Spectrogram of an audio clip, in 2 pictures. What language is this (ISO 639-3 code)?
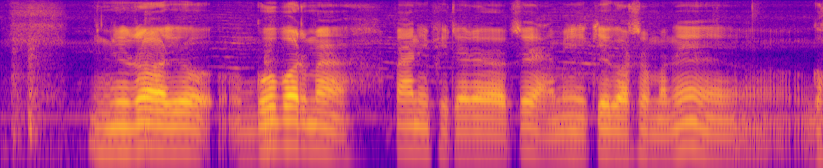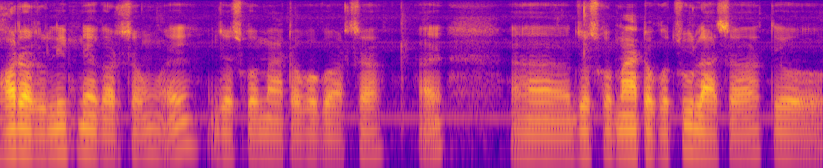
nep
